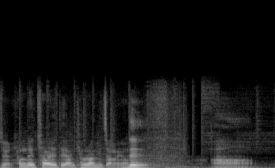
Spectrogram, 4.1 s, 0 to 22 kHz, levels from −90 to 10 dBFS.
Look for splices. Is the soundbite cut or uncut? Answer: uncut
